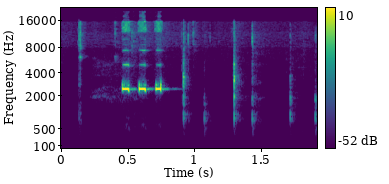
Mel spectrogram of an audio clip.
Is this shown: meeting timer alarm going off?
yes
